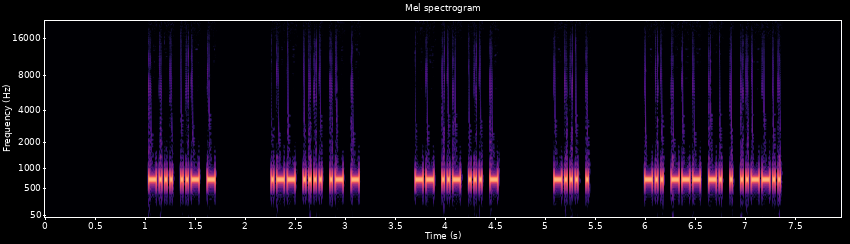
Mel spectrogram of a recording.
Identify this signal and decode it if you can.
Morse code, heard as a keyed tone, about 46 wpm, 700 Hz. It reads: BUT WHAT MUST BE DONE?
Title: 3x Word-Spacing - Sentences from Top 500 Words - 45wpm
